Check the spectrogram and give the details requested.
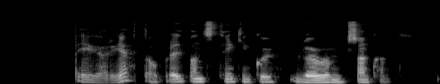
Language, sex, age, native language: Icelandic, male, 30-39, Icelandic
